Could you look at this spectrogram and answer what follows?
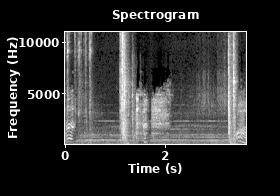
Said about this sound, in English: Door's stuck. Help me push it.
